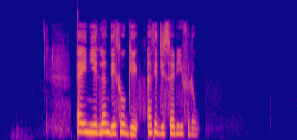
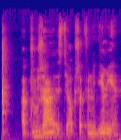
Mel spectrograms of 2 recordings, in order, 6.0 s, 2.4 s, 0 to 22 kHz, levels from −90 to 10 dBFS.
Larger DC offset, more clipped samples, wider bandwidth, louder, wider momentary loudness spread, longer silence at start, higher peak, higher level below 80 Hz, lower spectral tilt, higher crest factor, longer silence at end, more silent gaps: neither; neither; second, 12.5 kHz vs 16.5 kHz; first, -17 LUFS vs -22 LUFS; first, 12 LU vs 8 LU; first, 1.55 s vs 0.05 s; about the same, 0 dBFS vs 0 dBFS; second, -68 dBFS vs -56 dBFS; first, -4.5 dB/octave vs -3 dB/octave; about the same, 20 dB vs 22 dB; first, 2 s vs 0 s; neither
